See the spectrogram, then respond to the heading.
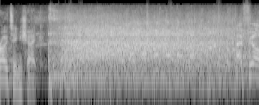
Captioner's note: laughter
